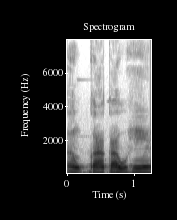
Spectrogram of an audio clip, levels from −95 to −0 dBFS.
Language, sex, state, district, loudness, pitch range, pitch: Chhattisgarhi, male, Chhattisgarh, Sukma, -15 LUFS, 110-115 Hz, 115 Hz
